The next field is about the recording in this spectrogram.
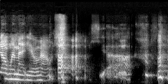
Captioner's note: laughing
